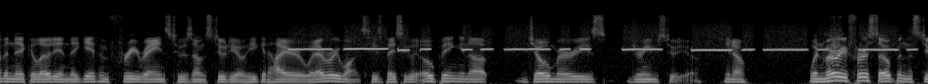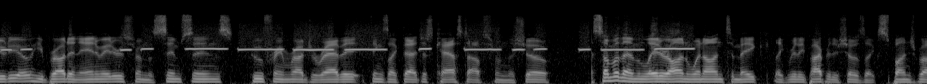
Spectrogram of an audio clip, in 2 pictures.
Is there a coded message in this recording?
Yes: Morse code (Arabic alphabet) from 2.8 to 16.3 s, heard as a whistle, hand-sent with a straight key, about 11 wpm, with speech in English. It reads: ذهتثب يشءدو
